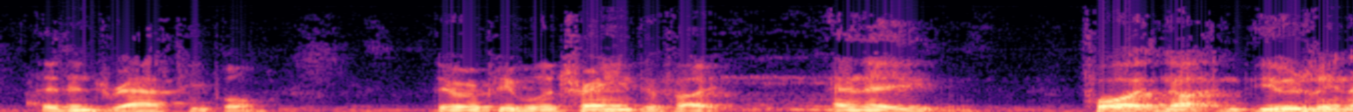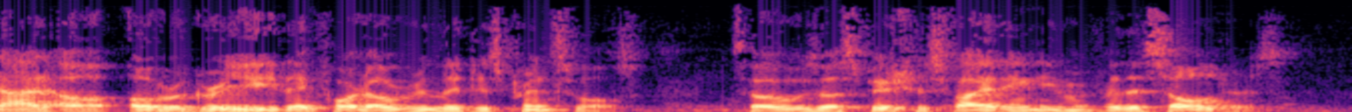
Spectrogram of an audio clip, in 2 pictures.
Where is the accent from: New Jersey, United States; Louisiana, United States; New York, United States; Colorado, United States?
New York, United States; Brooklyn; even when I grew up in New York, in Brooklyn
